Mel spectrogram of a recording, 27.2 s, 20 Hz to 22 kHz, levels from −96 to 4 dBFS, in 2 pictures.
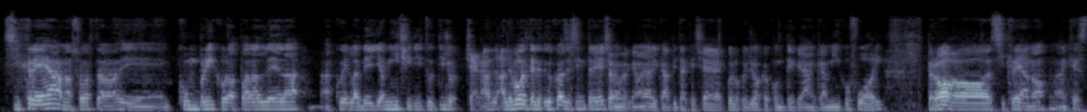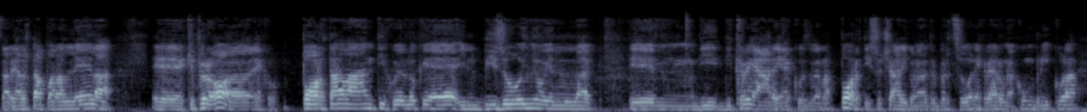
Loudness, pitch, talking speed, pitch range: -35 LUFS, 125 Hz, 165 wpm, 115-140 Hz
